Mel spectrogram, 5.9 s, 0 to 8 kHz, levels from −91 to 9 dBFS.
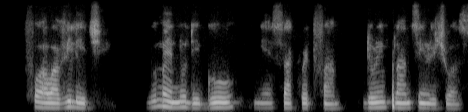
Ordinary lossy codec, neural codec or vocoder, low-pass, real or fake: Opus, 16 kbps; none; 7.2 kHz; real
